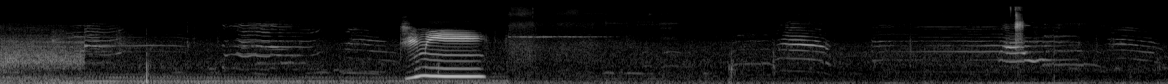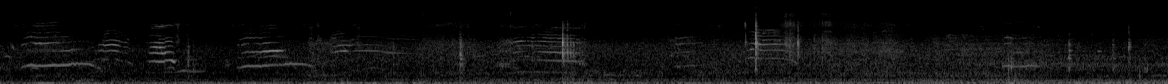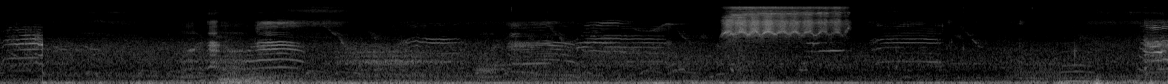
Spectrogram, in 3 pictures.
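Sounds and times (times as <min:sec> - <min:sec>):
cats meowing: 0:00.7 - 0:04.8, 0:06.2 - 0:20.4, 0:25.1 - 0:35.0.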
